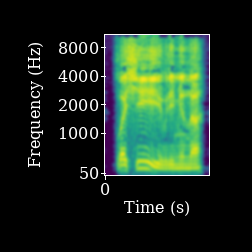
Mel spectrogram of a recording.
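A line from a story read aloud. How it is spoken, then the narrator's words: Grumbling. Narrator (Russian): ворчал отец Кулон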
